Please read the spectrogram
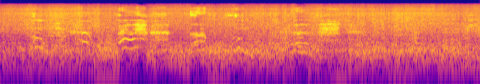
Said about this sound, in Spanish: Varias olas gigantescas, partiendo del lugar donde ha sido hundido el barco, se aproximan y hacen sacudir el frágil bote como si fuera cáscara de nuez. El pequeño bote está a punto de zozobrar.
